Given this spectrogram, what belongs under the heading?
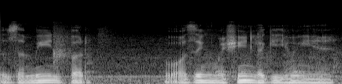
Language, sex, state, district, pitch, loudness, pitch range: Hindi, male, Uttar Pradesh, Lalitpur, 85 Hz, -14 LUFS, 80-90 Hz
